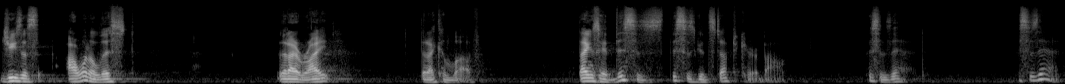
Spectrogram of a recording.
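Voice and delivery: soft, low, earnest plea; hushed repentant prayer to Jesus; quiet prayer. Retold or imitated. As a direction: pray it under your breath. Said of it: "I started praying and repenting".

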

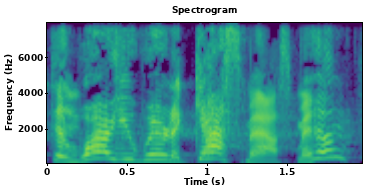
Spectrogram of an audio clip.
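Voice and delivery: high-pitched challenge, climbing at the end; mock incredulous. Roommate challenging the masked exterminator, incredulous. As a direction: push the question up high, imitating disbelief.

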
